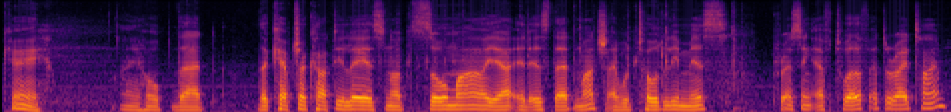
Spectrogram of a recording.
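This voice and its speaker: A tech channel host in his forties does an unscripted walkthrough from a small room at home. His voice is fairly low, gravelly and a little mellow, slightly slow and fairly even in intonation. He rambles casually, chatty and correcting himself along the way.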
